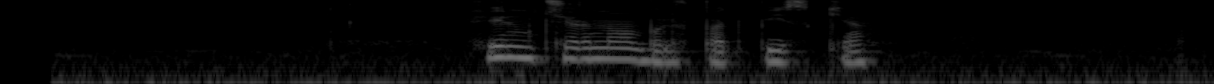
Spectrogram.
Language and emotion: Russian, neutral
